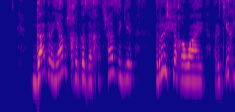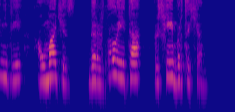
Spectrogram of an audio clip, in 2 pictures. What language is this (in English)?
Abkhazian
